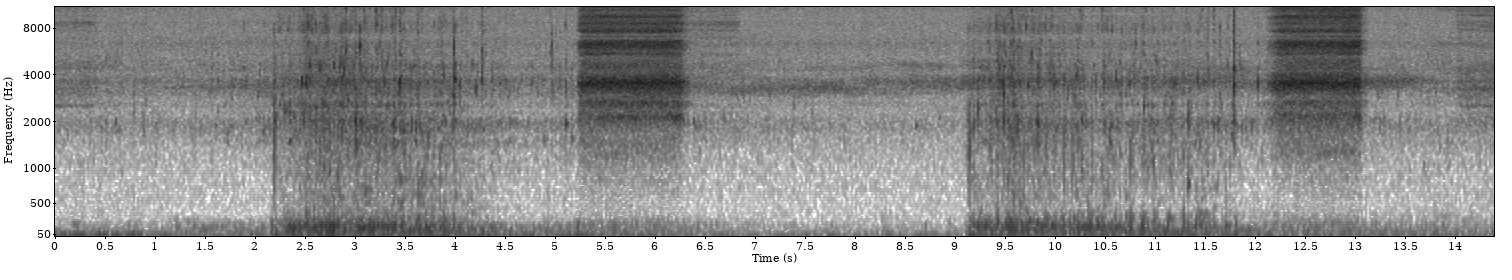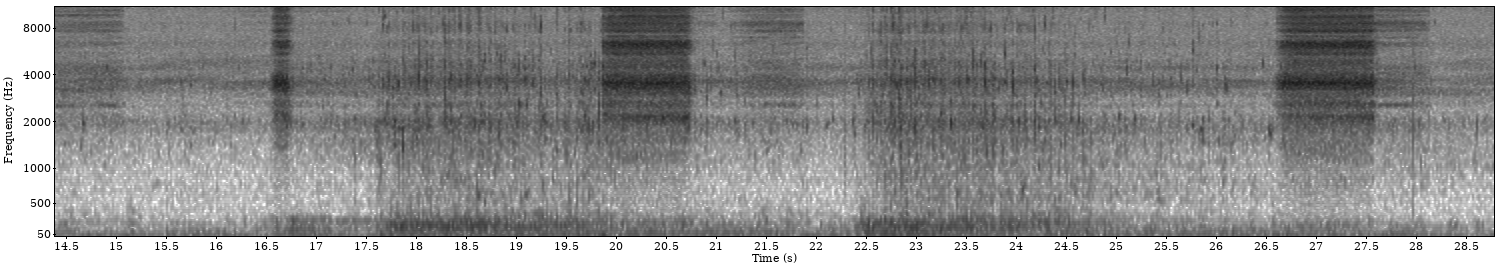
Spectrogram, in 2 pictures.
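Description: Scuba breathing heard underwater: a short hissing inhale through the regulator, then a longer low burble of exhaled bubbles, in a slow cycle of about one breath every seven seconds.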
